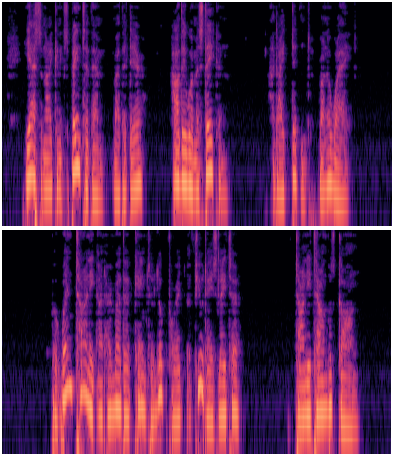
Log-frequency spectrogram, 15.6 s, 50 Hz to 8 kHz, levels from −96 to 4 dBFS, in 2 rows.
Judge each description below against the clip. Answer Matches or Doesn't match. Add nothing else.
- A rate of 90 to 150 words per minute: Matches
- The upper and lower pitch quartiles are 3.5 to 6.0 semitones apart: Matches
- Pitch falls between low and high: Doesn't match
